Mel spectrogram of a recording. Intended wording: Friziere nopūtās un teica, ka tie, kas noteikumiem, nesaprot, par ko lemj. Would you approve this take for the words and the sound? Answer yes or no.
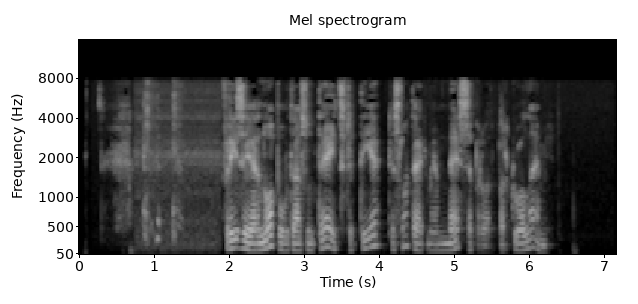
no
